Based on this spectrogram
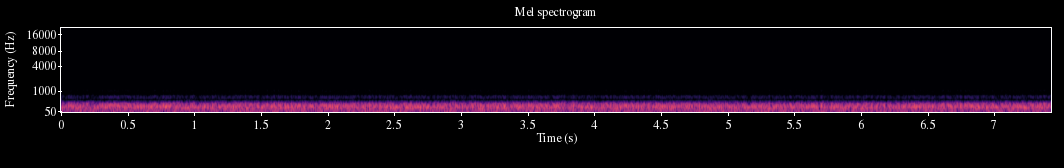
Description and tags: Underwater White Noise
That muffled sound you get when you're underwater
underwater, atmosphere, white-noise, ambiance, atmospheric, ambient, submerged, general-noise, soundscape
